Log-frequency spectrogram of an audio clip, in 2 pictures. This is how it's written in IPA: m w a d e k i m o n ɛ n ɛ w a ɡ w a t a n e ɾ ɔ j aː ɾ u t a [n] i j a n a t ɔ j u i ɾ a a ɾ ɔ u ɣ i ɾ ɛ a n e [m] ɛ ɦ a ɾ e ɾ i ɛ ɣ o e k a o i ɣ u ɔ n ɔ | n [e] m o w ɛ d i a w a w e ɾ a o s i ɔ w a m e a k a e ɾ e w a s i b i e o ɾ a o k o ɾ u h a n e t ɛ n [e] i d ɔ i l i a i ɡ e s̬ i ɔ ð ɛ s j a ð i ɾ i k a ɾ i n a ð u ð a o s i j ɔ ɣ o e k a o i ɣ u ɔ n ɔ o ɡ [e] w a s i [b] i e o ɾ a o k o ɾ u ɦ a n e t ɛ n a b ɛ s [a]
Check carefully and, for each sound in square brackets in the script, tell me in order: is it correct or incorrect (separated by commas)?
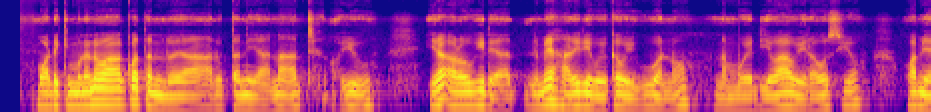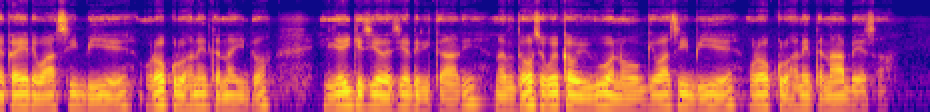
correct, correct, incorrect, incorrect, correct, correct, correct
